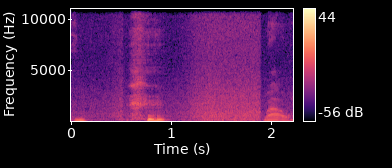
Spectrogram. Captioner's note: chuckles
